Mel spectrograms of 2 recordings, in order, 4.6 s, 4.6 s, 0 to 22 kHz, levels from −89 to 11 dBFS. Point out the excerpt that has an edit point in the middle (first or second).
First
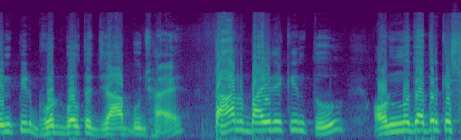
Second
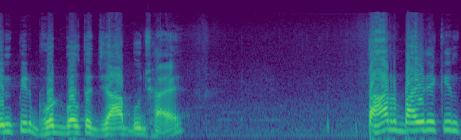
first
